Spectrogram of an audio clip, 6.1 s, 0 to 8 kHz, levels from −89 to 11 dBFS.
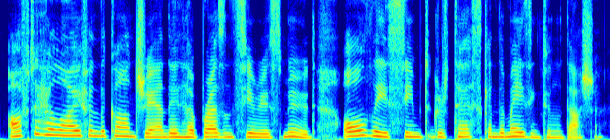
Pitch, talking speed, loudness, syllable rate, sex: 225 Hz, 195 wpm, -16 LUFS, 5.6 syllables/s, female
